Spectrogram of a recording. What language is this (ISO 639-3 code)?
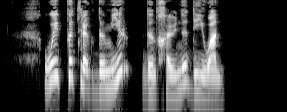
abk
